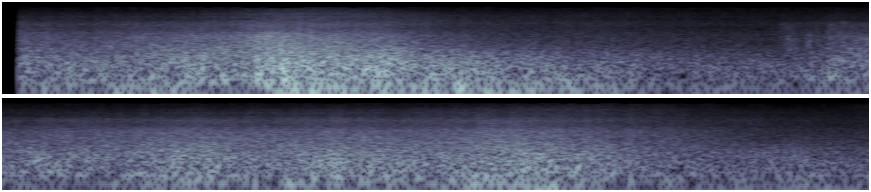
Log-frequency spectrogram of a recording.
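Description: Ocean surf: waves breaking and washing up onto a beach. It swells loudest about a second and a half in, eases, then builds again near the end.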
